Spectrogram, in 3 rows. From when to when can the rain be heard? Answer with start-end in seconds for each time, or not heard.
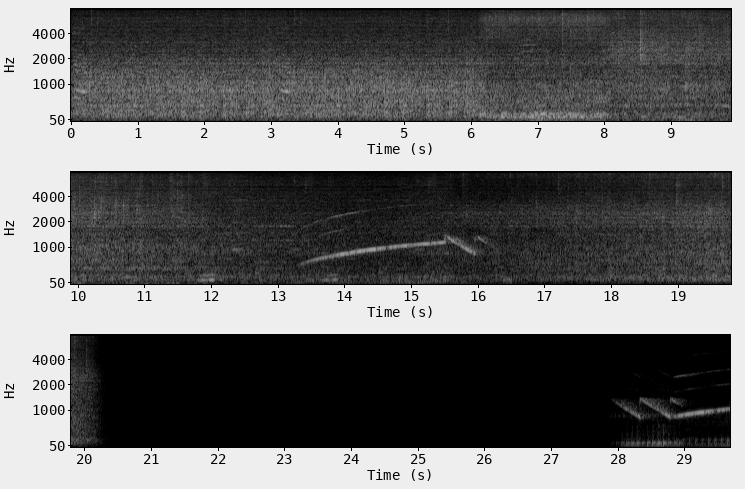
0.0-20.2.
